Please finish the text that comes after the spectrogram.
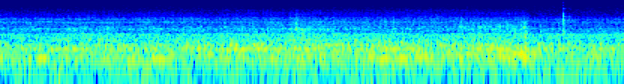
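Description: A saw blade cuts through metal with coolant applied, a steady, even mechanical whine and hum running unbroken and fairly close, with a few faint higher ticks near the end and no talking.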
